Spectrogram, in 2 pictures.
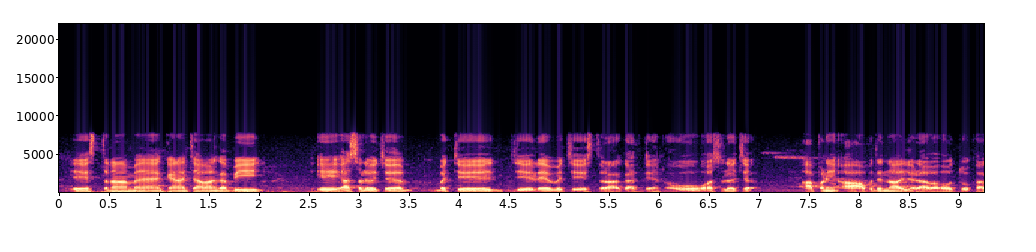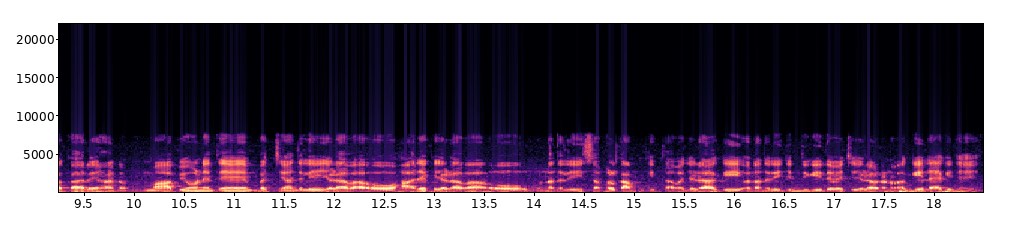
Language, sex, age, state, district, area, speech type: Punjabi, male, 18-30, Punjab, Gurdaspur, urban, spontaneous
